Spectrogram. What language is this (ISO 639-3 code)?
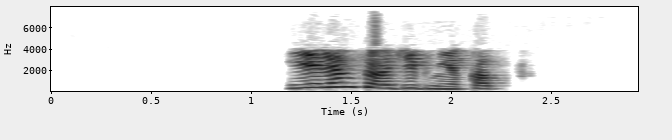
ara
